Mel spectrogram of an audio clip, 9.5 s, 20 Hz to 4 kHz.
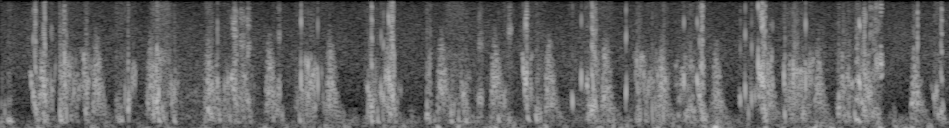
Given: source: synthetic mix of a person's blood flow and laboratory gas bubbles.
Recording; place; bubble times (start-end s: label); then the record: Doppler ultrasound of blood flow; subclavian vein
0.00-0.16 s: bubbles
0.29-0.55 s: bubbles
0.59-0.93 s: bubbles
1.14-1.39 s: bubbles
1.48-1.80 s: bubbles
2.02-2.55 s: bubbles
2.70-2.85 s: bubbles
2.94-3.33 s: bubbles
3.64-4.01 s: bubbles
4.24-4.39 s: bubbles
4.46-4.83 s: bubbles
4.95-5.13 s: bubbles
5.21-5.45 s: bubbles
5.68-5.76 s: bubbles
5.79-6.13 s: bubbles
6.24-6.29 s: bubbles
6.33-7.10 s: bubbles
7.37-7.76 s: bubbles
7.80-8.14 s: bubbles
8.35-8.84 s: bubbles
9.12-9.21 s: bubbles
9.29-9.50 s: bubbles
From the record:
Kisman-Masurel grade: 242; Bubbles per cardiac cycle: several, 3 to 8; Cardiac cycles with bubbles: 100%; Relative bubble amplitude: moderate (0.250 to 0.450); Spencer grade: 3 (all of the cardiac periods contain showers or single bubble signals, but not dominating or overriding the cardiac motion signals); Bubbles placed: anywhere in the cardiac cycle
